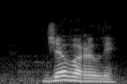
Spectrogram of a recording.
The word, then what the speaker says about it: jewelry: Jewelry. Это jewelry. Jewelry – правильное произношение.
